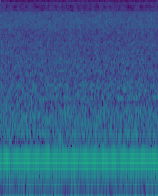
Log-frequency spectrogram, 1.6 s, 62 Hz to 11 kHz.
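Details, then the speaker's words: Chevrolet/GMC 5.3L truck after replacing the coolant temperature sensor, engine off before clearing codes: steady even fan hum and airflow; cooling fan keeps running after shutoff until codes are cleared. "Yeah, the fan just came on. There it goes. All right, let's cut it off. Yeah, and the fan's still running."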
